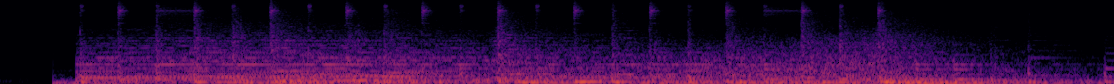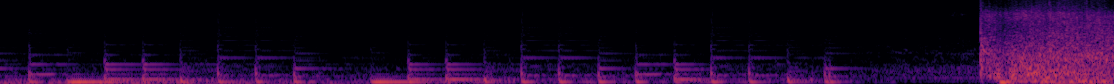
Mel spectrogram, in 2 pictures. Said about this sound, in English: Gazan residents appeared unfazed by the sound of another explosion in the city.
